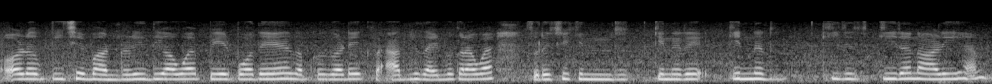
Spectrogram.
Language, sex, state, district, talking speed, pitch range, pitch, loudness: Hindi, female, Bihar, Katihar, 90 wpm, 235-255 Hz, 245 Hz, -12 LUFS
